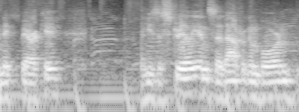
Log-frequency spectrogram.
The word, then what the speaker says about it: Bertke: Some folks pronounce it Bertke. It's actually pronounced Bertke, I think, is the correct German pronunciation.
